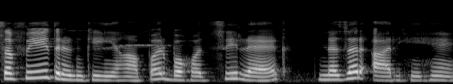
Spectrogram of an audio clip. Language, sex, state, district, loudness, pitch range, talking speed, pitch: Hindi, male, Chhattisgarh, Raipur, -20 LUFS, 190-255 Hz, 160 wpm, 205 Hz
